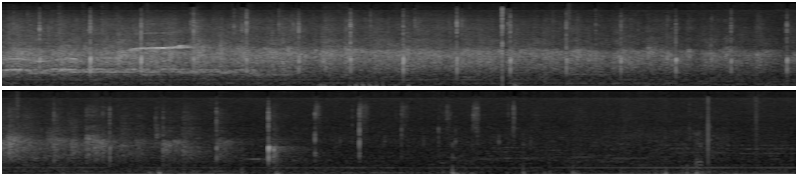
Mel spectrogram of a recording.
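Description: A church congregation at a worship service breaks into sustained applause, a dense roomy wash of clapping that gradually thins into scattered individual claps, with faint voices underneath.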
